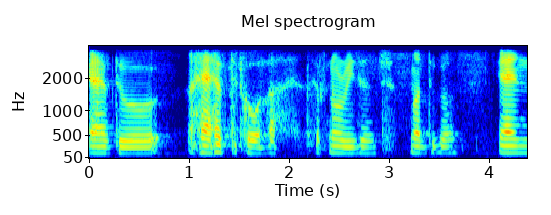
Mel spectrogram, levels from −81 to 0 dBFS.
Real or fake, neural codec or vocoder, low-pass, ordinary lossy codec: real; none; 3.6 kHz; none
